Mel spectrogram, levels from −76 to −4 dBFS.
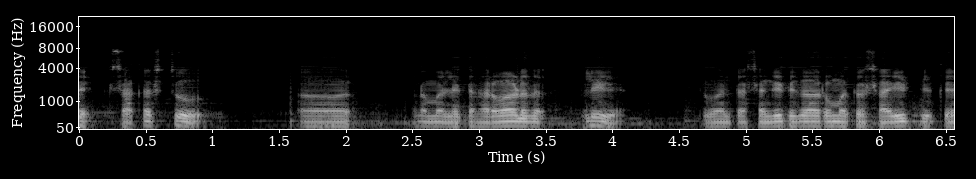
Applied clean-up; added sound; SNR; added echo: neural separator model SepFormer DNS4.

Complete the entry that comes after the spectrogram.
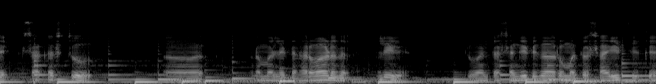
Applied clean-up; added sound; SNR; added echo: none; Guitar; -2 dB; none.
